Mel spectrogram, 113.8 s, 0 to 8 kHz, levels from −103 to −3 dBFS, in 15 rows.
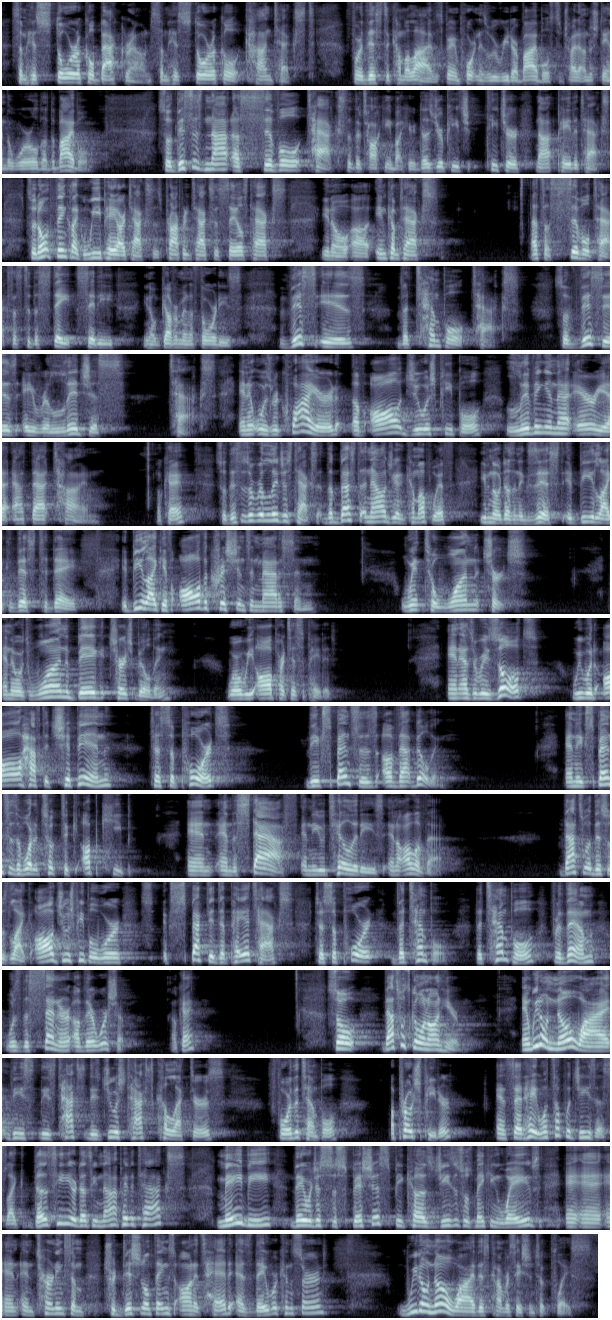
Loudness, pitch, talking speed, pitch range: -25 LUFS, 165 Hz, 155 wpm, 140-210 Hz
